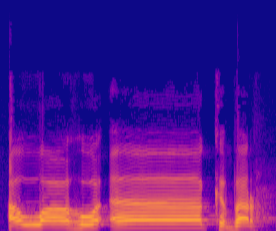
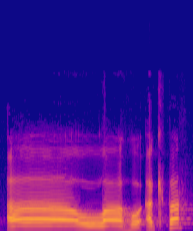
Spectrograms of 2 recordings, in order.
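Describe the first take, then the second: First: An extra vowel is added at the start of Akbar. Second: An extra vowel is added at the start of Allah. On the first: It turns the phrase into a question: is He the greatest? "Добавляют «Хамзу» к слову «Акбар». Говорят" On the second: It turns the phrase into a question: is Allah the greatest? "добавляют слово «Аллаху Акбар», «Аллах», «Хамзу». И у них получается так"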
